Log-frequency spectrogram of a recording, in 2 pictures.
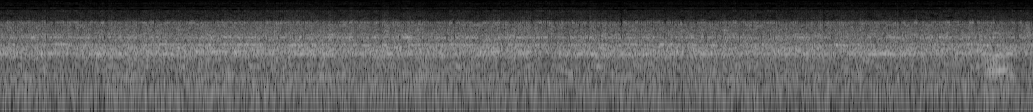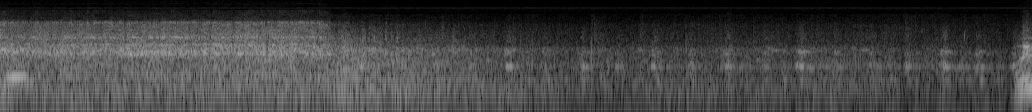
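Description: Shipboard machinery running steadily as a shark is hoisted aboard a fishing boat. The sound drops away abruptly about seven seconds in, leaving a fainter hum. A brief short cry comes about five seconds in.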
